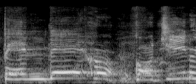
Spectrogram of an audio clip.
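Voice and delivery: regaño agudo y lento, arrastrando las palabras; mamá furiosa regañando al hijo. Retold or imitated. (mamá regaña a gritos al hijo: voz aguda y lenta)

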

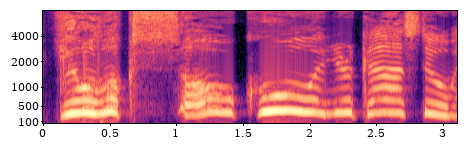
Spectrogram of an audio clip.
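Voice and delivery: high, drawn-out holler; yelling across the street. Retold or imitated. Neighbor to trick-or-treating kid, yelling across the street. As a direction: call out slowly and high to someone far off. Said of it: "yelling across the street".

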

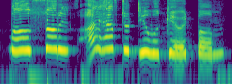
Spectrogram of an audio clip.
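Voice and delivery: mock sweet. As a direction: parody her syrupy sympathy. Mocking Lana, much higher.

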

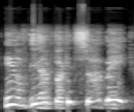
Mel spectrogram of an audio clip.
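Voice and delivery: high-pitched imitation of an irate man yelling; mock screaming. Man yelling at store worker who blocks his way, mock screaming. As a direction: squeal it like a raging man, far above your own voice. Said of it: "yelling at me".

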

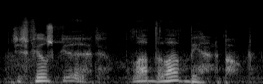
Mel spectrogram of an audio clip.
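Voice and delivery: whispered, dreamy about the boat. Acted. Pastor teasing the church's love of comfort, whispered. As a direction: breathe it like a secret pleasure.

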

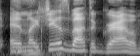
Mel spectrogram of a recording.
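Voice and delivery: ordinary talk, nothing marked

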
